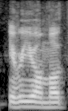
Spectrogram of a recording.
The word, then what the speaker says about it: Iriomote: Iriomote is pronounced exactly how I just said it. It's Japanese. It's one of the islands of Japan.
